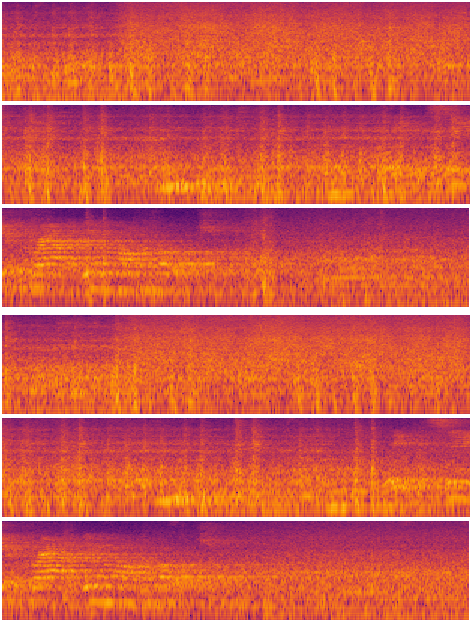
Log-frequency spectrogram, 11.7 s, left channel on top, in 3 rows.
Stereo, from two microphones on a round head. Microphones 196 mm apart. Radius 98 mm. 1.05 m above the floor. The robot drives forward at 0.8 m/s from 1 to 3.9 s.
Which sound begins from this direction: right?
A woman speaking, at 5.2 s.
